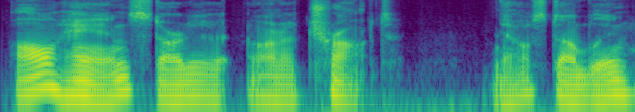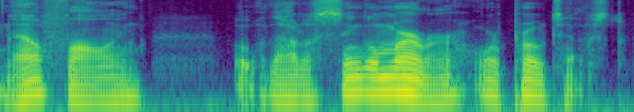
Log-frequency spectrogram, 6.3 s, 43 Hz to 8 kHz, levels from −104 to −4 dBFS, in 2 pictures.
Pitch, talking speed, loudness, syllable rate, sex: 90 Hz, 160 wpm, -20 LUFS, 4.7 syllables/s, male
